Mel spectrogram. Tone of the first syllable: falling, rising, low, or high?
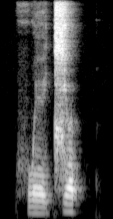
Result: low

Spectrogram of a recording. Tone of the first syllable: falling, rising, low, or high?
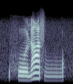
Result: low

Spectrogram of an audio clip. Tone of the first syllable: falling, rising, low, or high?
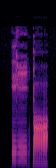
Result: high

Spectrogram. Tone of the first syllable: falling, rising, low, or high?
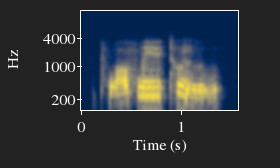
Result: rising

